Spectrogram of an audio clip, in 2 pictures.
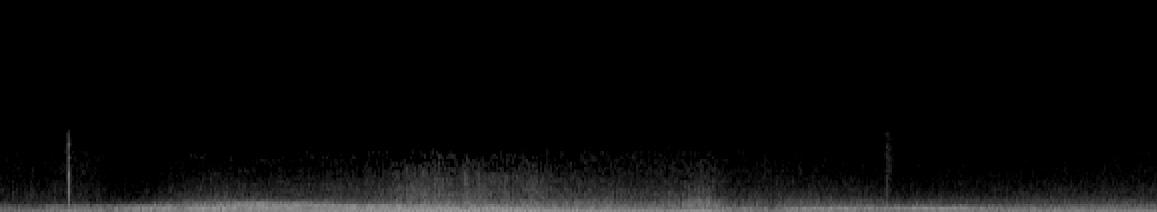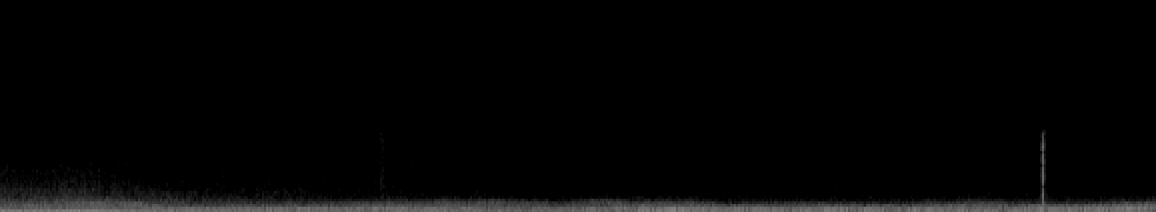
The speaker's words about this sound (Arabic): أزعج هدير محرك السيارة نوم سادة التندر.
